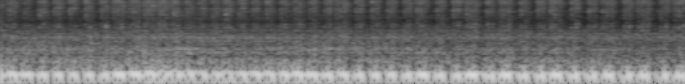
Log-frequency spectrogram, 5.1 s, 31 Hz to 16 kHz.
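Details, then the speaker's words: 1977 MGB, 70,472 miles, engine 18V883AE-L7967 with SU HIF4 carburetor, just started cold with choke and throttle held slightly open to warm up: steady low rumbling with fast even pulse, no knocks or rattles, good oil pressure; normal cold warm-up. "you want this thing idling about 10,000 RPMs. So you might need to give it a little bit of gas."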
